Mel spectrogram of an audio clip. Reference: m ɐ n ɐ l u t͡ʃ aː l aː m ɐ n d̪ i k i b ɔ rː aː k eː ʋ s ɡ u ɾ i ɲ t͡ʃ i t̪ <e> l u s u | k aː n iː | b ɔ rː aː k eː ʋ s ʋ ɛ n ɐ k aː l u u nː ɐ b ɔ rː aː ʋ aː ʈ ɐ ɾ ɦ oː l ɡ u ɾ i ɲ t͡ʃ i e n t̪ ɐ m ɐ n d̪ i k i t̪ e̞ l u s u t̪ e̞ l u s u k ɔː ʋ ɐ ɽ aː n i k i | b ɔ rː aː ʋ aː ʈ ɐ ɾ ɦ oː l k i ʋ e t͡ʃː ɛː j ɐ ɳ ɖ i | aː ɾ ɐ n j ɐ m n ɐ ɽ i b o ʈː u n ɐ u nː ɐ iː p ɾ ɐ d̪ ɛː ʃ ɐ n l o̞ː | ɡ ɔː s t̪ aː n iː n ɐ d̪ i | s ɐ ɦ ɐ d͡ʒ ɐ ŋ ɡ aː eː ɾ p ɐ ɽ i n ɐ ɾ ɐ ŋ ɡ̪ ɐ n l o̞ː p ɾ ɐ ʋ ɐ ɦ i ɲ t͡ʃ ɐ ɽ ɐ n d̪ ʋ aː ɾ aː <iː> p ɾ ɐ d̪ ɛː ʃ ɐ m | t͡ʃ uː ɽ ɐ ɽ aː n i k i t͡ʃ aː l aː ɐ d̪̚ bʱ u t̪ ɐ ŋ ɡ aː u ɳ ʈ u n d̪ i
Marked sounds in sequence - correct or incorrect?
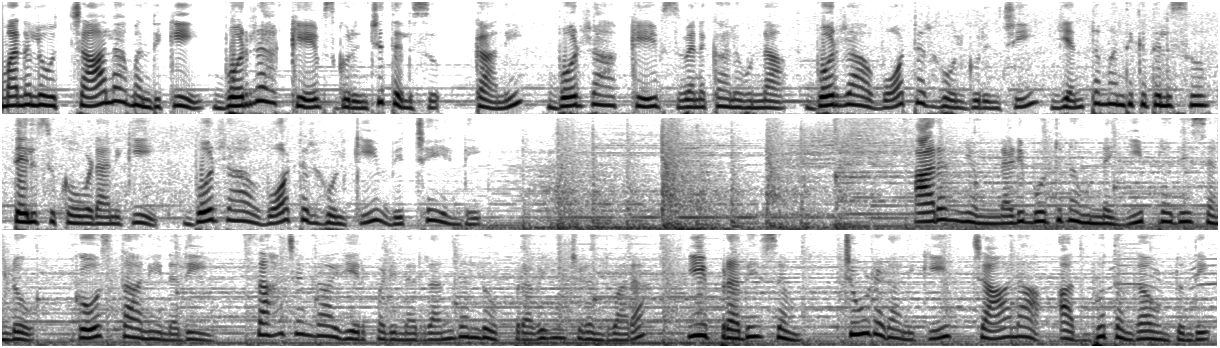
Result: correct, correct

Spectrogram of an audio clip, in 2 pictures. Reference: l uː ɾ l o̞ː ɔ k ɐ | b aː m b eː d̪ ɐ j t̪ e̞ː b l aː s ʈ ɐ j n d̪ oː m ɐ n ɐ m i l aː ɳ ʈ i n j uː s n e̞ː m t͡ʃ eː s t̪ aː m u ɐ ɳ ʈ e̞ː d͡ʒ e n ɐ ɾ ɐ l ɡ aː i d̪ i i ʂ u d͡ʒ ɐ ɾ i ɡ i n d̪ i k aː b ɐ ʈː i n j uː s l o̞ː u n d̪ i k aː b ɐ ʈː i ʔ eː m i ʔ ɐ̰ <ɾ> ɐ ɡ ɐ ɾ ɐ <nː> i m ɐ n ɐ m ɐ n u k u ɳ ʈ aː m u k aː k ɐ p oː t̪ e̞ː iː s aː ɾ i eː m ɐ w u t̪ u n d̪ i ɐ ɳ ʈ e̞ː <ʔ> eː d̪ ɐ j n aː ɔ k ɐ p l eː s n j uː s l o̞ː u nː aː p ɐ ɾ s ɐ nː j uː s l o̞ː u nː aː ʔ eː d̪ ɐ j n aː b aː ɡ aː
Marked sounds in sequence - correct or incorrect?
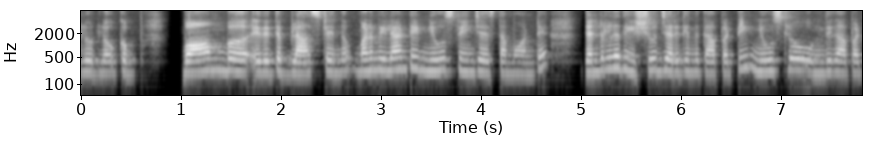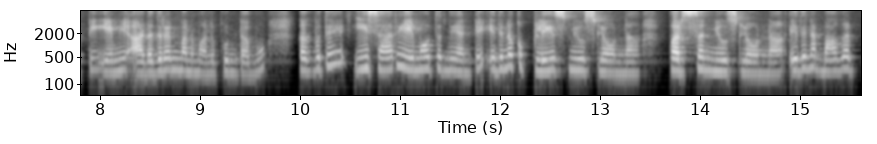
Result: incorrect: ɽ, incorrect: n, correct

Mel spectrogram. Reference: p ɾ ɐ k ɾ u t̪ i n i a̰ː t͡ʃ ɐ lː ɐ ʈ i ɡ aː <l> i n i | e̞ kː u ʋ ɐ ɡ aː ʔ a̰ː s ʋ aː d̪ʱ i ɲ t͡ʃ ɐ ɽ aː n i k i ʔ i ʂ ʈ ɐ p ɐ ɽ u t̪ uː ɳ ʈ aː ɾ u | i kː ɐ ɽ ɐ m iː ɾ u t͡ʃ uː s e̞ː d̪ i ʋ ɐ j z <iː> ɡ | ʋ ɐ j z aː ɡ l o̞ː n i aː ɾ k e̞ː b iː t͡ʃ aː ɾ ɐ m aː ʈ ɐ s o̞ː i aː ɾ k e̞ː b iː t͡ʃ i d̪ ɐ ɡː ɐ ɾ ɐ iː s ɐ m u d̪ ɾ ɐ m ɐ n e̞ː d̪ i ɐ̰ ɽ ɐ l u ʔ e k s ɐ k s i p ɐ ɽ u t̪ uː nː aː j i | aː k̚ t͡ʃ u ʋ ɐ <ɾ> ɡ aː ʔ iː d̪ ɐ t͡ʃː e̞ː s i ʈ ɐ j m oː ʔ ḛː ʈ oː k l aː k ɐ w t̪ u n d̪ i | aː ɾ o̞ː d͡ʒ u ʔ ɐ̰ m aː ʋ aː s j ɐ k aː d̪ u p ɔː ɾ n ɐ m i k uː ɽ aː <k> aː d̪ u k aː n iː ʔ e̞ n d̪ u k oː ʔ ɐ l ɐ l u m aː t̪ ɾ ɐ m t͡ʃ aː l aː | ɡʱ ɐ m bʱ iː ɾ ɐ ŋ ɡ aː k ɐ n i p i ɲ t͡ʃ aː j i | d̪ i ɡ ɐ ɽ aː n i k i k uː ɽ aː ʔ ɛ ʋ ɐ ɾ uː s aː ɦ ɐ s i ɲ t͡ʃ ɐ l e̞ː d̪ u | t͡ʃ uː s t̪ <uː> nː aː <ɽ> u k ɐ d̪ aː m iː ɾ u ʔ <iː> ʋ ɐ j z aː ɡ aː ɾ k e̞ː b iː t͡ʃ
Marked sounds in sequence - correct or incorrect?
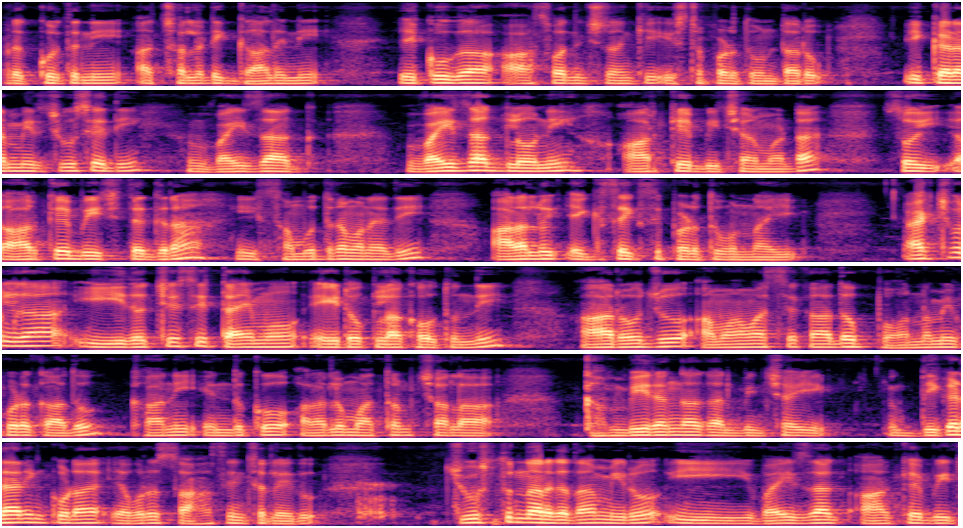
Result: correct, incorrect: aː, incorrect: l, correct, incorrect: u, incorrect: ɾ, correct

